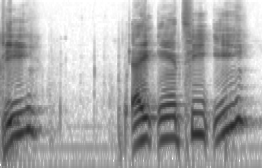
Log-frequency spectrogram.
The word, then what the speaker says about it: Dante: at 30 at least if you see a black person and the name that's spelled d a-n-t-e how you not know that's dante bro how you not know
